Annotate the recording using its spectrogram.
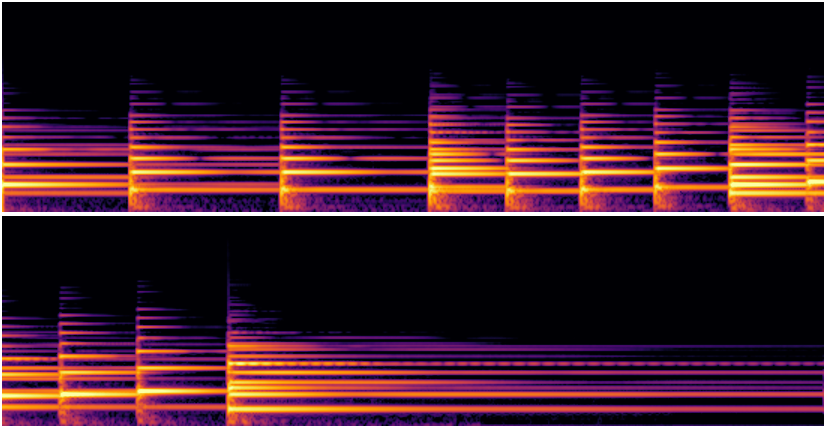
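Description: Piano playing a two-voice counterpoint exercise, a melody above a cantus firmus, two notes struck together on each beat. The notes come about once a second, then quicken to about two a second in a quarter-note cadence that ends on a third above the tonic. The final chord, struck about seven seconds in, rings and fades.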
